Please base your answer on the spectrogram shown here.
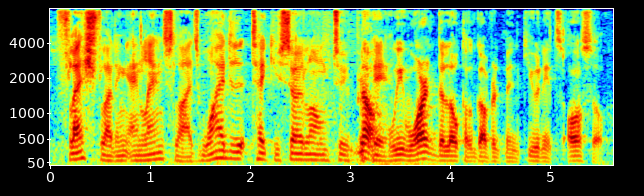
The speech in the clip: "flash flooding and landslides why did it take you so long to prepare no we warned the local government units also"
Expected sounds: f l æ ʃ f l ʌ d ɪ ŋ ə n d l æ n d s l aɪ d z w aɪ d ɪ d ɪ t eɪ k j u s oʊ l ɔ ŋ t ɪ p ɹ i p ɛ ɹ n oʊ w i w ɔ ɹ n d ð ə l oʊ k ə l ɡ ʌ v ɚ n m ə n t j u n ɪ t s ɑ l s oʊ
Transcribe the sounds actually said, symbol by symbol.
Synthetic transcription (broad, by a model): f l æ ʃ f l ʌ d ɪ ŋ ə n l æ n d s l aɪ d z w aɪ d ɪ d ɪ t eɪ k j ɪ s oʊ l ɔ ŋ t ɪ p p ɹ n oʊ w i w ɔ ɹ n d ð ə l oʊ k ə l ɡ ʌ v ɚ n m ə n t j u n ɪ t s ɑ l s oʊ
